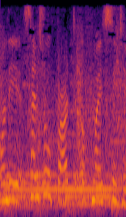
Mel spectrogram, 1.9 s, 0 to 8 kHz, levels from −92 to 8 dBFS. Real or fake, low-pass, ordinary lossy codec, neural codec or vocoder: real; 7.2 kHz; MP3, 32 kbps; none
